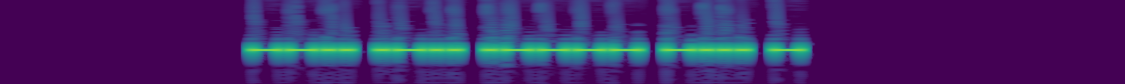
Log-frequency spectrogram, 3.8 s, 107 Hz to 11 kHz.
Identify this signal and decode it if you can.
Morse code, heard as a keyed tone, about 37 wpm, 700 Hz. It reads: ZL1BT
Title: DXCC-100 Call Signs - 5 Characters - Repeated 2x - 40wpm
